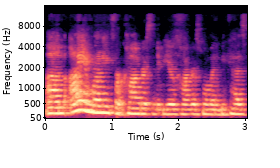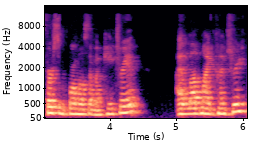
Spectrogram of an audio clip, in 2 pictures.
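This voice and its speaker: Fairly low in pitch, with a dark, mellow, somewhat breathy tone, a woman with an American accent speaks at a fairly quick pace with ordinary pitch variation. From southern Colorado. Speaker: congressional candidate. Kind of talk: campaign speech at a town hall.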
